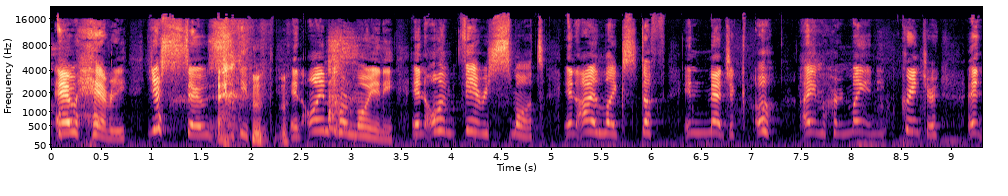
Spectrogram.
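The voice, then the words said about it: Annoying, bad fake British accent. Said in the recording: “my Hermione voice would be something that just like perpetually annoying. It'd be like a shitty British accent”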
